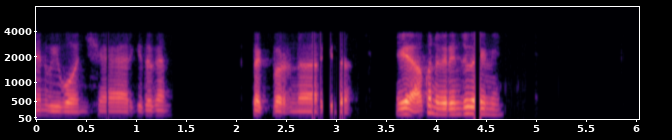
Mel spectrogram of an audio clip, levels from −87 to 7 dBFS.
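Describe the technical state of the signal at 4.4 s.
Packets were lost in transit and the receiver filled the gap with silence, leaving a 60 ms hole from 4.38 to 4.44 s, consistent with three 20 ms packets, with hard edges.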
